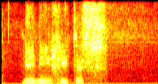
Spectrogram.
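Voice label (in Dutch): "meningitis" Dutch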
